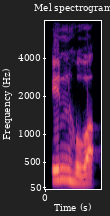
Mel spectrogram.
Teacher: സുക്കൂനുള്ള നൂനിന് ശേഷം ഹ വന്നു, വ്യക്തമായി ഉച്ചരിക്കണം, ഇൽഹാർ എന്നാണ് പറയുന്നത്.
